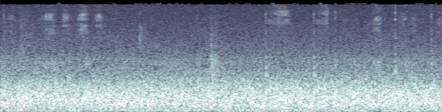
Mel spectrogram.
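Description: Faint taps and scratches of a stylus writing on a tablet screen, over a steady low background hiss.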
